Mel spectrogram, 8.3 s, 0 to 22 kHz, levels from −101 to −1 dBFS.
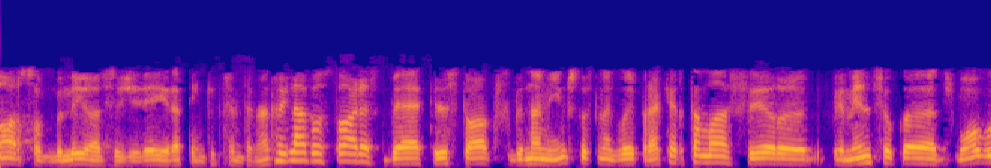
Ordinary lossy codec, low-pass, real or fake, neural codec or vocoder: MP3, 24 kbps; 7.2 kHz; fake; codec, 16 kHz, 2 kbps, X-Codec, HuBERT features, trained on balanced general audio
